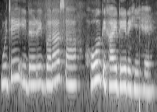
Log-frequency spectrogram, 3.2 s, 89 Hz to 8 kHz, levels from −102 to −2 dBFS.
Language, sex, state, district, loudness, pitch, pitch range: Hindi, female, Arunachal Pradesh, Lower Dibang Valley, -17 LUFS, 275 Hz, 255-290 Hz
